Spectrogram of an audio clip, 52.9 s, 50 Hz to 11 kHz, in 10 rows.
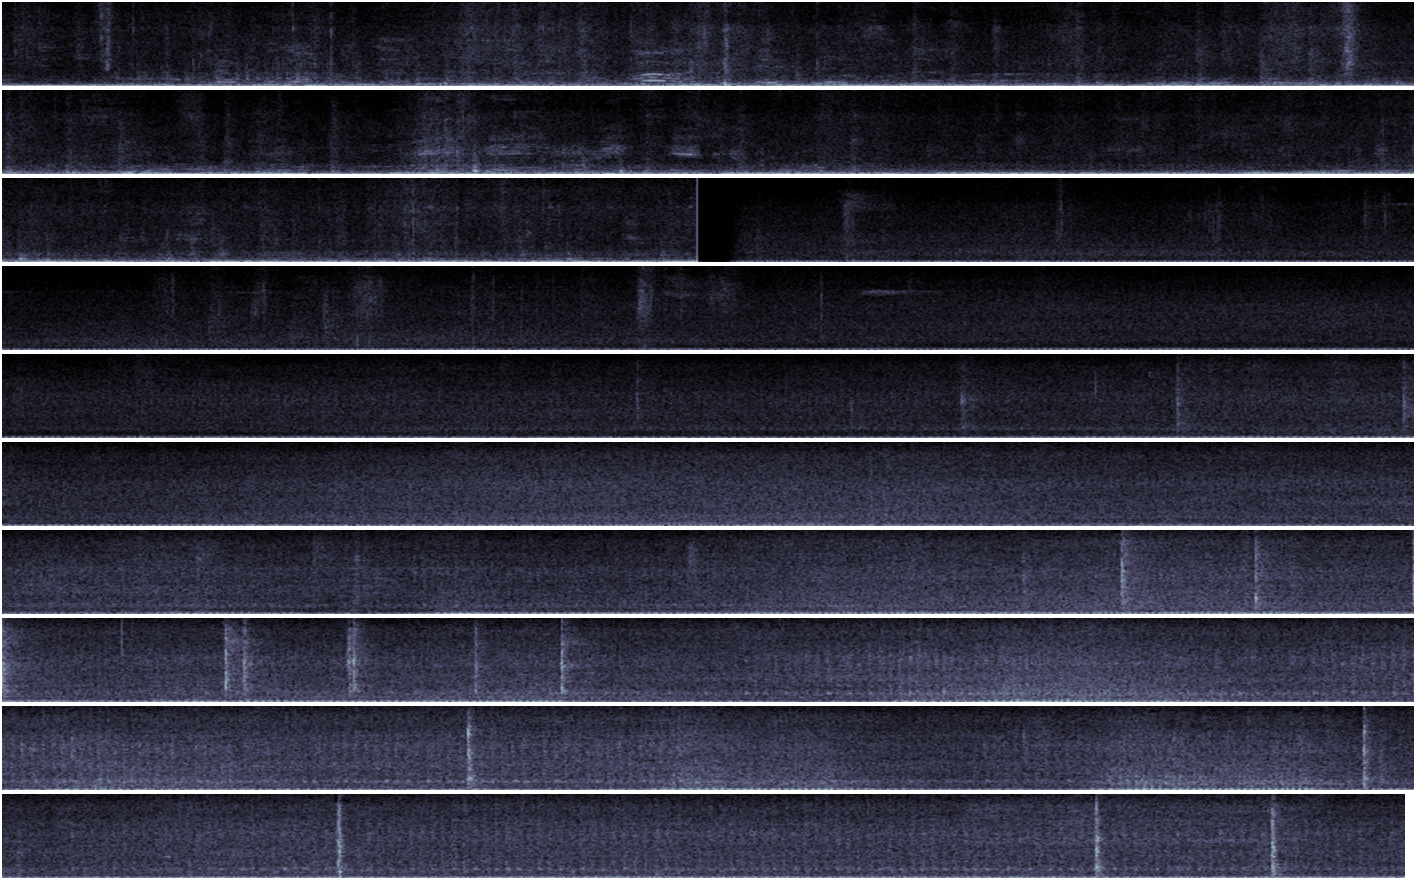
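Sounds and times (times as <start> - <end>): knocks and rattles: 0.0 - 14.0
diesel engine running: 0.0 - 52.9.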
